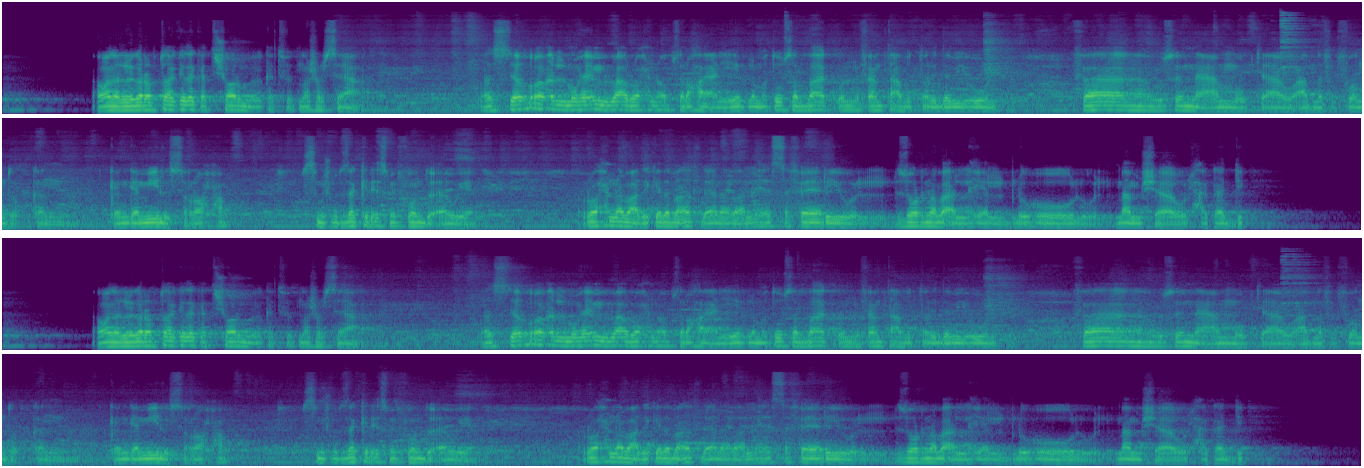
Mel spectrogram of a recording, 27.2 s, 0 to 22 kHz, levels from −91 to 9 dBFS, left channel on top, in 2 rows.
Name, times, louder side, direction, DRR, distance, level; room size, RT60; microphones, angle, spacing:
voice 1, 0.9-3.7 4.8-10.3 10.7-14.4 14.7-15.9 16.4-18.4 19.4-26.0, left 2 dB, 30° left, 11 dB, 0.9 m, -25 dB
sound 1, 3.3-21.9, left 2 dB, 75° left, 7.0 m, -40 dB
30.0 x 28.5 x 6.8 m, 1.4 s
head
